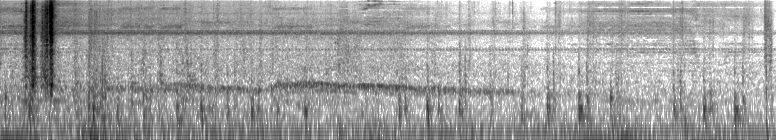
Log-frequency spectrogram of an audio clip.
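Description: Footsteps thud on hard floor and stairs in a steady walking rhythm.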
